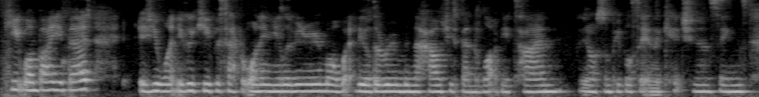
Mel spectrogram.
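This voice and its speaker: A woman talks at a medium pitch. Her intonation is fairly even. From northern England, Manchester. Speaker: YouTuber sharing personal tips. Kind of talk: casual vlog tutorial. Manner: fast.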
